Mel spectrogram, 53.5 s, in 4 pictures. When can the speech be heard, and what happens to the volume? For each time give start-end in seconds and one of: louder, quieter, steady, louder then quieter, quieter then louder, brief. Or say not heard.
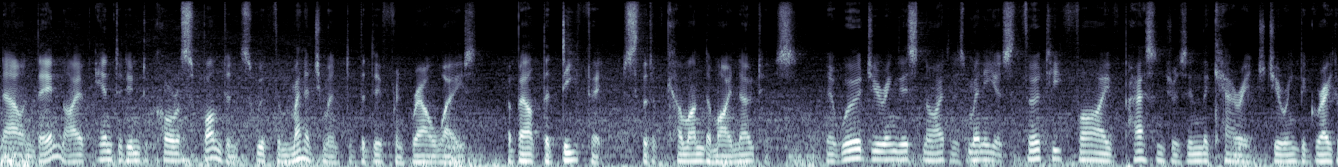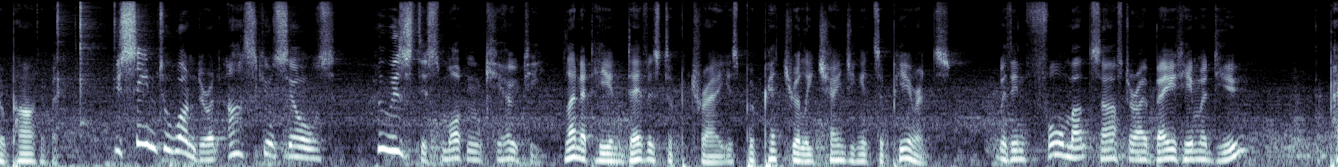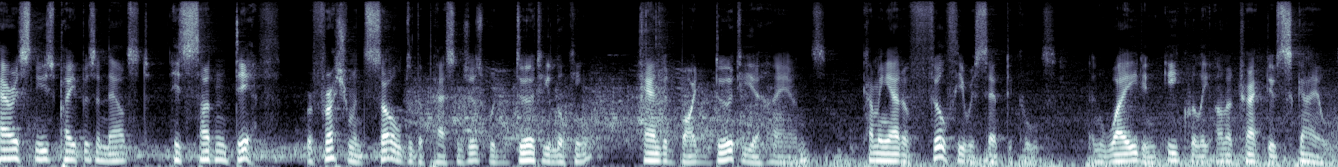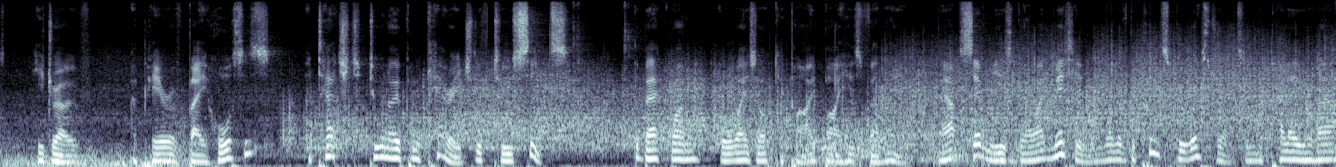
0.0-25.9 steady
26.6-53.4 steady.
